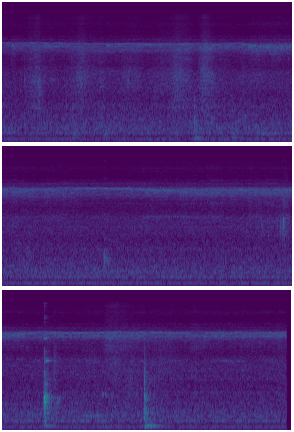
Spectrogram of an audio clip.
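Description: Very faint soft rubbing of a hand working flour and dough in a steel bowl, over a steady high-pitched whine, with two light clicks near the end.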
